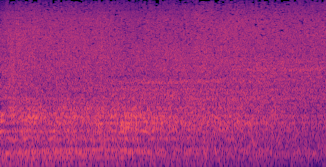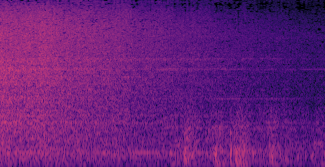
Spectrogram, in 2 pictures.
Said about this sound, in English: My brain reeled as I saw the mighty walls rushing asunder, there came a long, tumultuous, shouting sound like the voice of a thousand waters.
